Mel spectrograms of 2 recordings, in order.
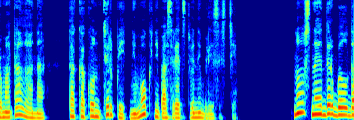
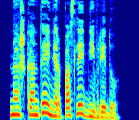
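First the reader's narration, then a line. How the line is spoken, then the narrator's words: Shout from the door. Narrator (Russian): крикнула Кора, все еще сидевшая у двери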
